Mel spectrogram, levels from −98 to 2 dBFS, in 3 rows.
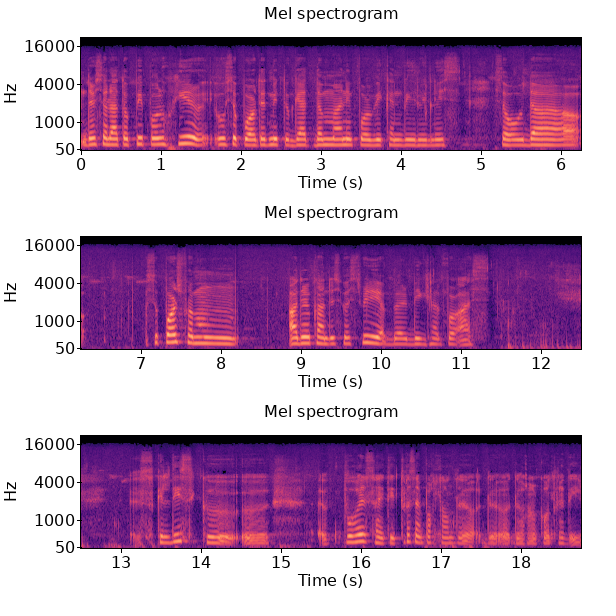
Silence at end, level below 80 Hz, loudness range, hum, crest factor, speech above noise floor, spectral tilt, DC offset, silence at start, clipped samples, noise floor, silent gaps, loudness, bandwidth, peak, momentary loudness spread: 0 s; -56 dBFS; 8 LU; none; 22 dB; 23 dB; -4.5 dB/octave; under 0.1%; 0 s; under 0.1%; -47 dBFS; none; -24 LUFS; 16.5 kHz; -4 dBFS; 19 LU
